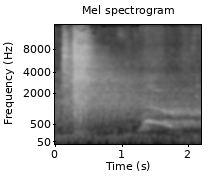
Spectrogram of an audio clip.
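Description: A short burst of rushing noise, then about a second and a half in a brief voice sound that rises and then falls in pitch.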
